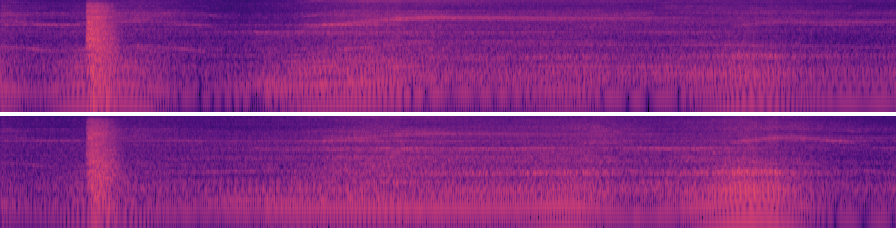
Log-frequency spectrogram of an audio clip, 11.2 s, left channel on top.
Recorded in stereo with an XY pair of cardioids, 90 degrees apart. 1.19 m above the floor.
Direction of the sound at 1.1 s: 70° left.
